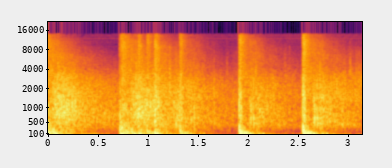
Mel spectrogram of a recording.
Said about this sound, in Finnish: sata vankia ja ammutaan heidät varoitukseksi muille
